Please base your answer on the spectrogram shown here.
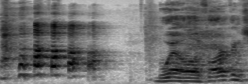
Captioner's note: laughing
